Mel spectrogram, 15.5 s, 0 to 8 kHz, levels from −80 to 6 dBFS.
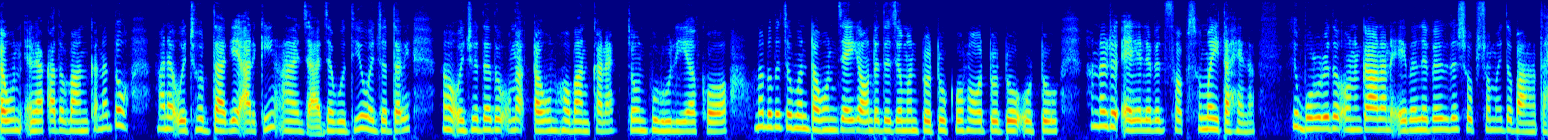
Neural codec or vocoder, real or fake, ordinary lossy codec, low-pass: codec, 16 kHz, 0.5 kbps, X-Codec, HuBERT features, trained on LibriSpeech; fake; none; none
